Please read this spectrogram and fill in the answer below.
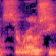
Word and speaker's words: Sarosi: I've got a special guest with us Tom sárosi that I pronounce that right yep that's right I hate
